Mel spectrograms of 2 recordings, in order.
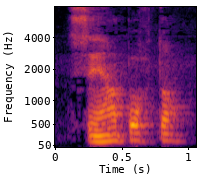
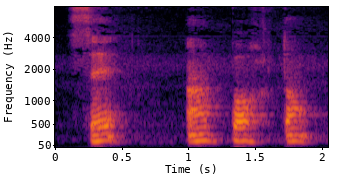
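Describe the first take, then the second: First: The t sound links into important. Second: No t sound links into important. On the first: "Liaison sona yang" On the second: "masona yang jigire"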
